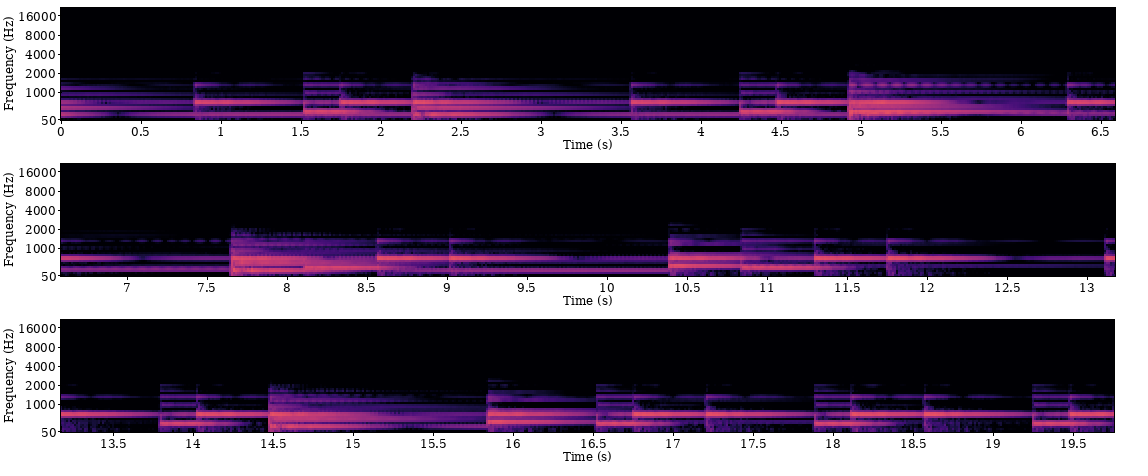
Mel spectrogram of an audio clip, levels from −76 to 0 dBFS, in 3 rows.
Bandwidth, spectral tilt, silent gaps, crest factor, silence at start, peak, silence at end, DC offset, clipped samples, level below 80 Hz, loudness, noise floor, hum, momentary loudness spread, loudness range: 3 kHz; -9.5 dB/octave; none; 16 dB; 0 s; -20 dBFS; 0 s; under 0.1%; under 0.1%; -70 dBFS; -35 LUFS; -57 dBFS; none; 14 LU; 2 LU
